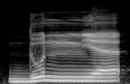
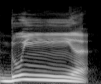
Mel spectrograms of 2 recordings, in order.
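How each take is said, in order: First: The n sound is pronounced clearly. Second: The n sound merges into the next sound. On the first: The speaker calls it right. "maka hukumnya diizharkan" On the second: The speaker calls it wrong. "Tidak dibaca dunya"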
